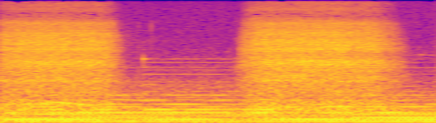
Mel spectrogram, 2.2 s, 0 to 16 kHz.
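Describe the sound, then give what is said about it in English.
Breathing during a guided deep sleep meditation, sipping air in through the nose and exhaling through the mouth: two long, soft, airy rushes of breath separated by a short pause, with no talk. “now taking 2 sips of air in through the nose and exhale out of the mouth”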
